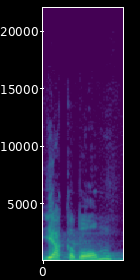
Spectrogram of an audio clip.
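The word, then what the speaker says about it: Jacob Boehme: His name is written as Jacob Boehm, but it's pronounced Jacobom.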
